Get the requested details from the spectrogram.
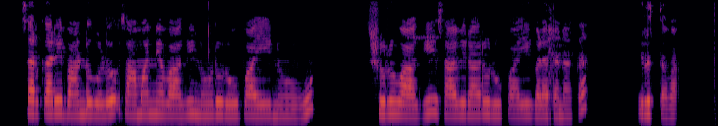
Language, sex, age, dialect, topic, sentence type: Kannada, female, 18-24, Central, banking, statement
